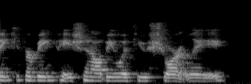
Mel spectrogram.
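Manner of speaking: ordinary talk, nothing marked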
